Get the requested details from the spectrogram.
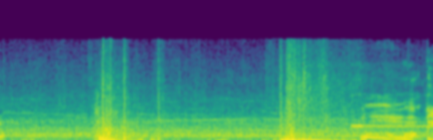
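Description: Armoured players crash into each other with heavy thuds.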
